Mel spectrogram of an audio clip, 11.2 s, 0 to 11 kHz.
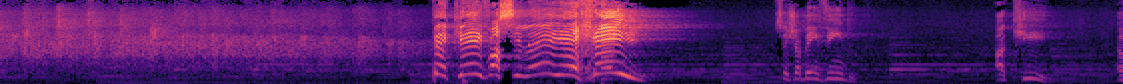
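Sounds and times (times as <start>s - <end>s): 
crowd applauding: 0.0s - 4.7s
speech: 4.4s - 6.6s, 7.8s - 8.6s, 10.0s - 10.6s.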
